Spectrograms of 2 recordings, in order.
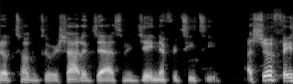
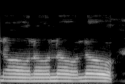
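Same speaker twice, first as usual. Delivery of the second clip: higher-pitched mock-panicked denials; Kevin Hart; 6 semitones higher, slower than usual. Backing off from the angry girl, like Kevin Hart. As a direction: plead it away in a comic yelp. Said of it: "I sound like Kevin Hart".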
